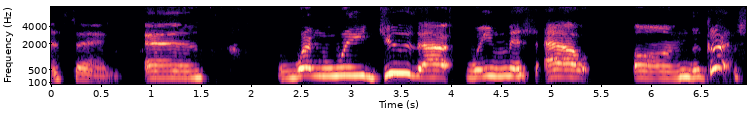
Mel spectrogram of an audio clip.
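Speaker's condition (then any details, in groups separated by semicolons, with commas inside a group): Cerebral palsy; speaks better than types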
